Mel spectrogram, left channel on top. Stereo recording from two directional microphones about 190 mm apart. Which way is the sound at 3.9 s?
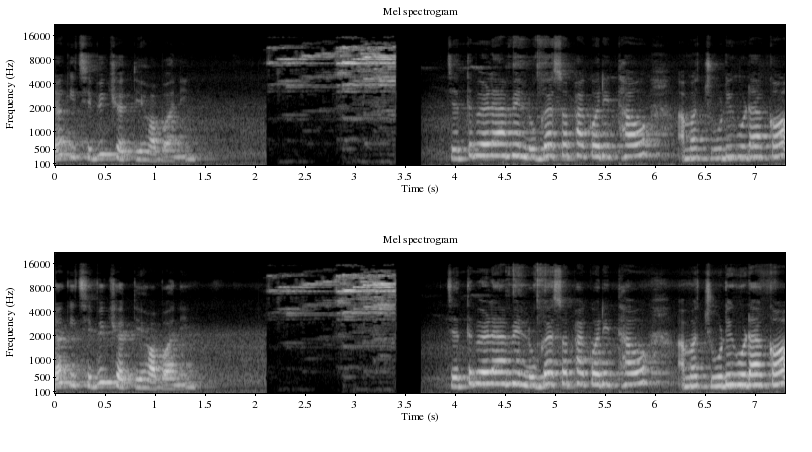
10° right (ahead or behind).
